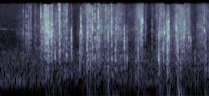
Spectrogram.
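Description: Steady crinkling of a piece of paper with writing on it, picked up from a rooftop terrace and handled, a continuous dry rustle with small crackly bursts throughout, no voices.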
